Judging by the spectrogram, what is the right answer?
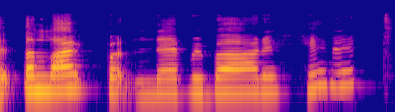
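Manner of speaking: loud, high-pitched fake American accent. Wrapping up a video for viewers, in a put-on american accent. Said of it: "Do you like my American accent?".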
